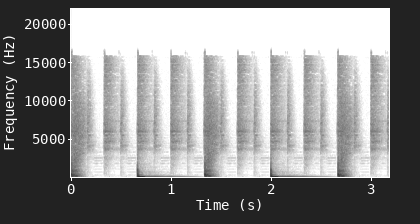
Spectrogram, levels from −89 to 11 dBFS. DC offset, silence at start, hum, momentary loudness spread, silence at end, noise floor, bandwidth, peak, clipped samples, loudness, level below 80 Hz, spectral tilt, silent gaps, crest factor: under 0.1%; 0 s; none; 14 LU; 0.1 s; -41 dBFS; 17 kHz; -8 dBFS; under 0.1%; -26 LUFS; -30 dBFS; -5 dB/octave; none; 18 dB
